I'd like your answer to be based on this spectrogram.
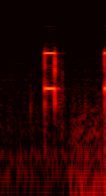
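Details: A Zoll AED Plus gives two short electronic beeps, then a third starting as the sound ends: real-time CPR chest-compression feedback prompts.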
